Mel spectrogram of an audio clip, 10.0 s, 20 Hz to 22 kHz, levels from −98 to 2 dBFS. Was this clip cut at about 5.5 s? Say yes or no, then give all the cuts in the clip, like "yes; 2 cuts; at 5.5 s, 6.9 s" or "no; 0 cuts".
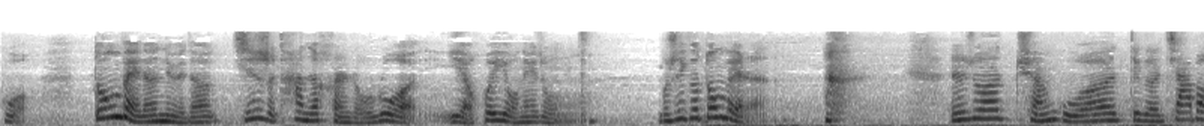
yes; 1 cut; at 5.5 s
